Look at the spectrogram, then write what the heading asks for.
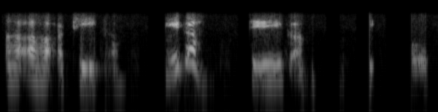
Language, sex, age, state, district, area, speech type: Sindhi, female, 60+, Uttar Pradesh, Lucknow, rural, conversation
